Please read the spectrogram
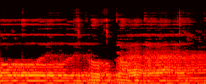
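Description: Red Dao folk singing in the Pả Dung style: a single voice holds long, wavering notes in two drawn-out phrases, with a short break about two seconds in.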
